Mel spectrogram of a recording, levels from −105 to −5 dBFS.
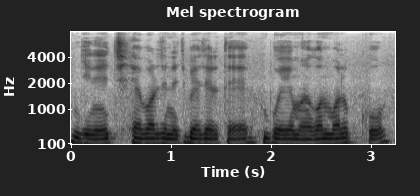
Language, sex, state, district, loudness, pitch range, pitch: Chakma, male, Tripura, Unakoti, -16 LUFS, 110-125 Hz, 115 Hz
